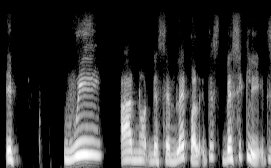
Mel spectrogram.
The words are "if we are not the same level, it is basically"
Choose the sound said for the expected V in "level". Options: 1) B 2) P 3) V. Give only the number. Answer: 1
